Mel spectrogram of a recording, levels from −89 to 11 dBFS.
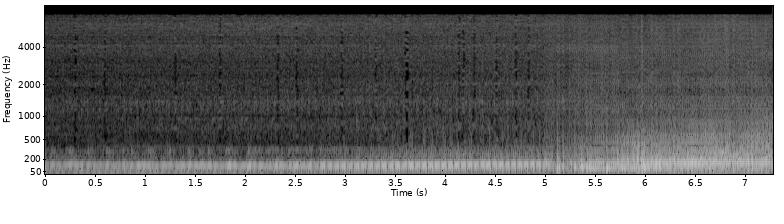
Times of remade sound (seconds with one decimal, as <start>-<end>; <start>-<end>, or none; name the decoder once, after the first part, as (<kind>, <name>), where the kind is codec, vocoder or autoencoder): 5.0-7.3 (codec, ZipCodec)

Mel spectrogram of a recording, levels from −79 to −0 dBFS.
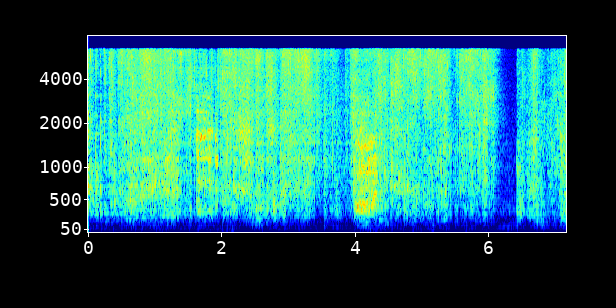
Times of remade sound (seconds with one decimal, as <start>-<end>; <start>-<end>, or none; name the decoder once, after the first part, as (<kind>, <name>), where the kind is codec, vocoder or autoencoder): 0.7-1.6 (autoencoder, DAC-VAE); 2.3-4.2; 6.0-6.7

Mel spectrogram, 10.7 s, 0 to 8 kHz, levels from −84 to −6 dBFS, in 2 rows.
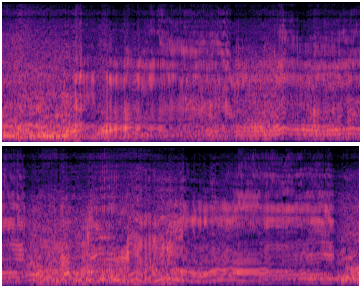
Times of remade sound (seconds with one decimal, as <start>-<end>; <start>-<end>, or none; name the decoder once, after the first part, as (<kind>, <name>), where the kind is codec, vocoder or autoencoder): none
